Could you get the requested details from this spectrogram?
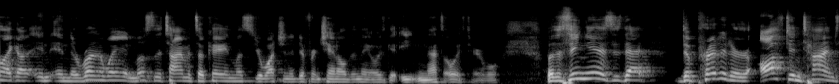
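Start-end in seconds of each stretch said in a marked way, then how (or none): none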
